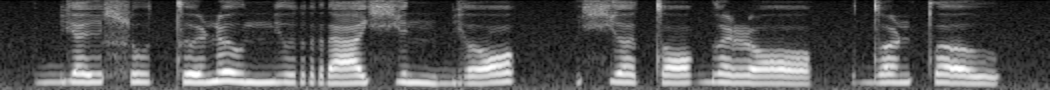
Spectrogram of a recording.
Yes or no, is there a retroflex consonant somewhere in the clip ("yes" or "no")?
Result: yes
